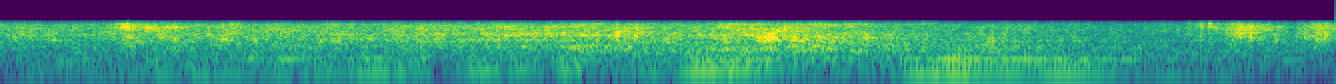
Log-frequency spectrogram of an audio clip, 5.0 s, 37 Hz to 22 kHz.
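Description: BMW E30 318is four-cylinder engine revving as the car spins donuts on wet cobblestones, with a steady hiss of tyres throwing up water. The engine note climbs a bit before the middle and is held high and loud shortly after.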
